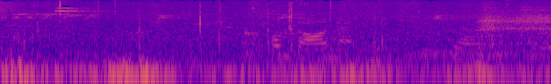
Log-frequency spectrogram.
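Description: Horse hooves clop along at an easy walking rhythm, fairly loud, over a steady low rumble of outdoor noise, as the horse is ridden out.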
